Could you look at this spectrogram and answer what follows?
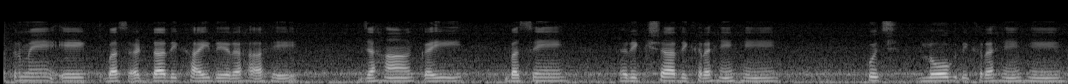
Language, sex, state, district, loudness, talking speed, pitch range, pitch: Hindi, male, Chhattisgarh, Bastar, -25 LUFS, 120 wpm, 125-160 Hz, 150 Hz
